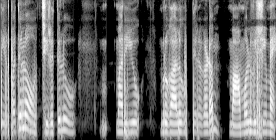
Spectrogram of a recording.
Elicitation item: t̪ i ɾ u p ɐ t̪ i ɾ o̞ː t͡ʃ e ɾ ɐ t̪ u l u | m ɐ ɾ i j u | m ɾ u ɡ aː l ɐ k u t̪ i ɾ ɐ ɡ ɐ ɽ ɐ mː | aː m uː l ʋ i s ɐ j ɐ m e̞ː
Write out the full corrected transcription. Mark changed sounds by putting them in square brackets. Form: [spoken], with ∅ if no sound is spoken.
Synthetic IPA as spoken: t̪ i ɾ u p ɐ t̪ i [l] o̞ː t͡ʃ [i] ɾ ɐ t̪ u l u | m ɐ ɾ i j u | m ɾ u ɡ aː l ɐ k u t̪ i ɾ ɐ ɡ ɐ ɽ ɐ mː | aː m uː l ʋ i [ʂ] ɐ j ɐ m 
